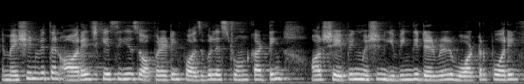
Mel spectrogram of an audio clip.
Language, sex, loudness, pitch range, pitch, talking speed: English, female, -13 LUFS, 210-240 Hz, 225 Hz, 215 wpm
